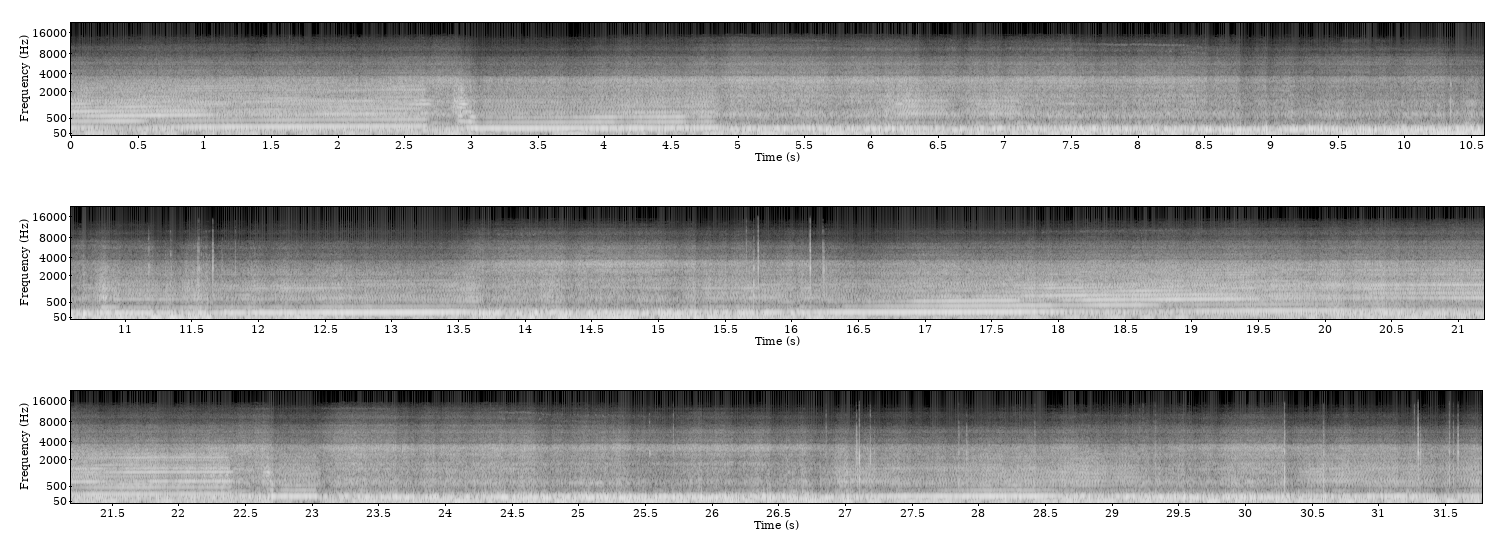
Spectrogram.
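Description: Subaru rally car's flat-four engine heard from inside the cabin, pulling hard on a gravel road, its pitch climbing under acceleration and dropping sharply at each upshift several times. Under it runs the steady hiss and rattle of gravel under the tyres.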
